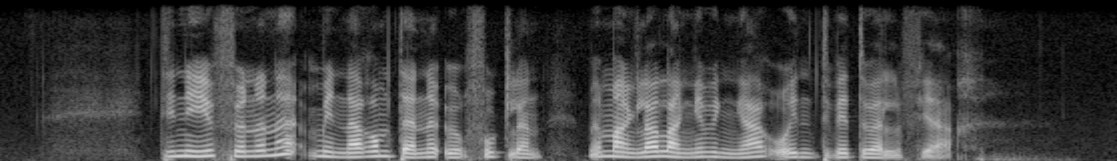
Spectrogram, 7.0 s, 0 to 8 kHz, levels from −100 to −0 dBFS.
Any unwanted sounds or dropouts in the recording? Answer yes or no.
no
